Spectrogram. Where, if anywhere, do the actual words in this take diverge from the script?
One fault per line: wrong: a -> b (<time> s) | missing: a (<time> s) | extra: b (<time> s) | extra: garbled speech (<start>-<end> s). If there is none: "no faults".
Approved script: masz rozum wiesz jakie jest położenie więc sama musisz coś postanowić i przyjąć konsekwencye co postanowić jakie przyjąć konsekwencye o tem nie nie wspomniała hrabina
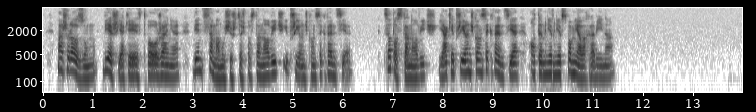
no faults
